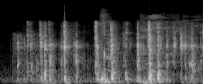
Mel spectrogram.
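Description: Rapid, crisp clacking from a mechanical keyboard, a close and loud run of keystrokes in irregular bursts, with no voices over it.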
